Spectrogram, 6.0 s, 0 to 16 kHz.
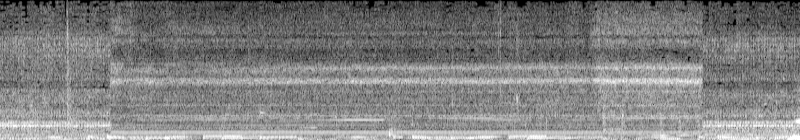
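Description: Electric vacuum pump running steadily as it evacuates a 220-litre steel oil barrel, a faint steady hum with a thin whine.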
